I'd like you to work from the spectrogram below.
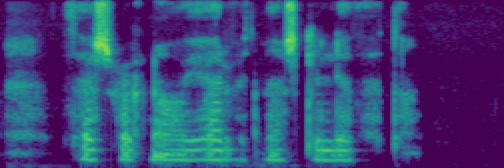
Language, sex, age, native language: Icelandic, male, 14, Icelandic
